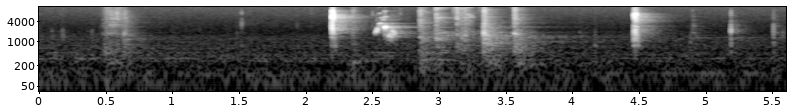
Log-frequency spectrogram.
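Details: Two caged parakeets chattering at a spoon indoors; after a quiet start, a burst of sharp chirps and clicking, rasping notes clustered over about a second and a half, then a lone bright chirp.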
